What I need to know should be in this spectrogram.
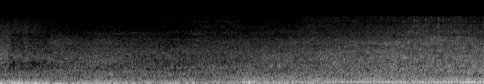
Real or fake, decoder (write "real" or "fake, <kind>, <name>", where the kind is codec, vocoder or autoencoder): fake, vocoder, Vocos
